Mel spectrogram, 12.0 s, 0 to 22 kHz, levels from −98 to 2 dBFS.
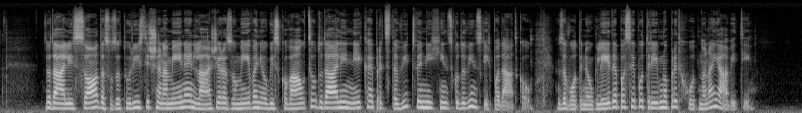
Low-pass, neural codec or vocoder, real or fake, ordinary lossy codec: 19.8 kHz; none; real; none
